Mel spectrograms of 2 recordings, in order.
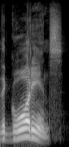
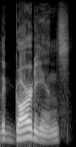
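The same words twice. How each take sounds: First: It is said with a New York accent. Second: It is said with a general American accent. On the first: "they all talk like this and they say the Guardians" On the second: "They don't say the Guardians like we do"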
